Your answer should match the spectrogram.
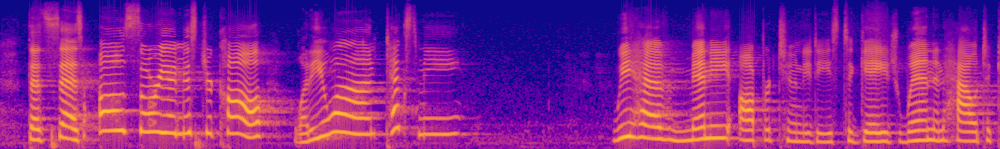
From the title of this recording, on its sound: Live Worship Service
